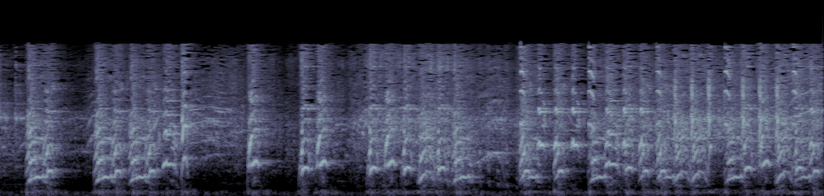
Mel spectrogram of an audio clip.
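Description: Rapid, continuous barking, several short barks a second, with brief breaks about a second in and around three and a half seconds in.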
